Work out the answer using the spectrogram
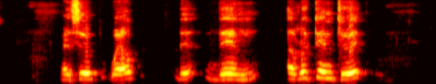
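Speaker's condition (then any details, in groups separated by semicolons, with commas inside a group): Cerebral palsy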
